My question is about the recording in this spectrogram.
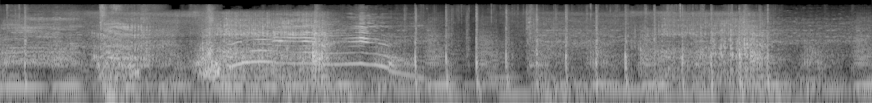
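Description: Background action music with a dinosaur call sound effect: one long cry starting about two seconds in, holding its pitch, then dropping away just after four seconds, among noisy bursts.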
